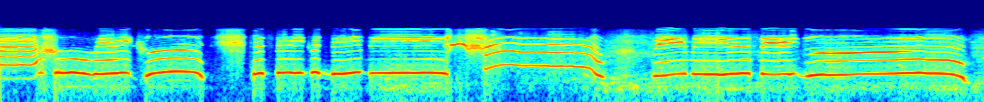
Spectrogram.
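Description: A high voice singing a slow melody in long held notes, with short breaks and pitch steps between them.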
